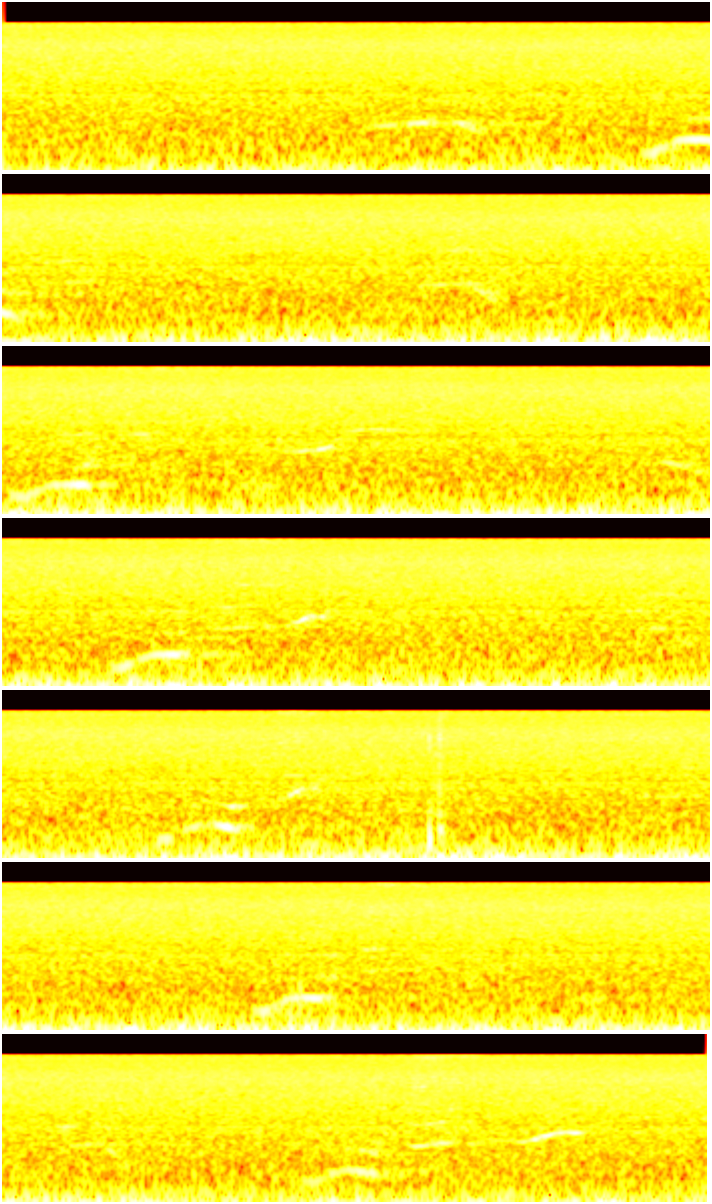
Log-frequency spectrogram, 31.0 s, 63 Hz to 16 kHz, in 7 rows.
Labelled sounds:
29.1	29.4	humpback whale, 0.80 to 0.93 kHz

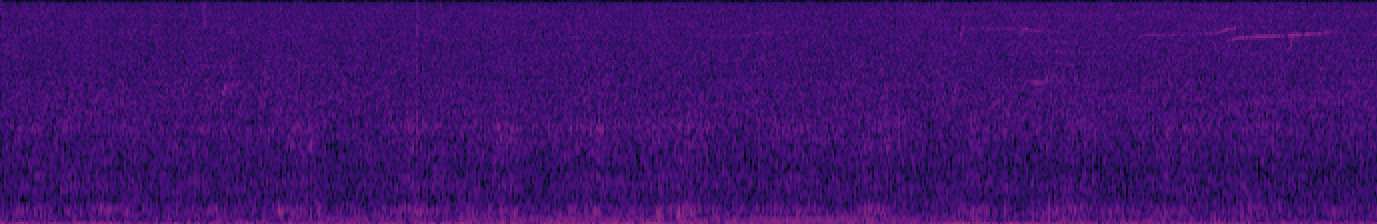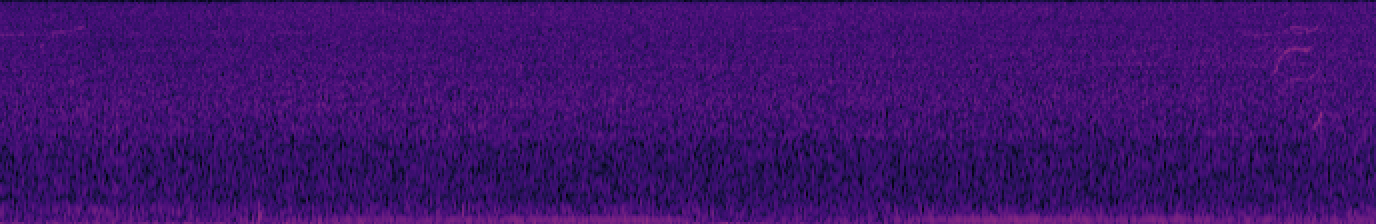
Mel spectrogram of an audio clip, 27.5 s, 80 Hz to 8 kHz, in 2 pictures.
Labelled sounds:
10.2	10.6	killer whale, 2.6 to 3.4 kHz
12.0	13.3	killer whale, 4.1 to 5.7 kHz
26.2	27.0	killer whale, 1.4 to 5.5 kHz

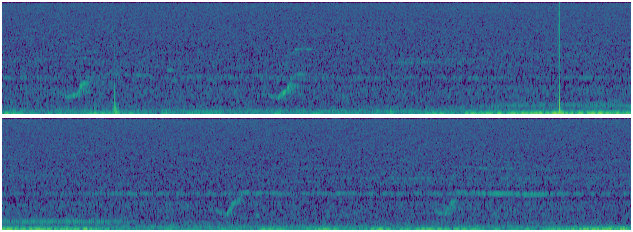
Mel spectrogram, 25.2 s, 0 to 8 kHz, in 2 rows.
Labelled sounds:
5.7	6.2	humpback whale, 0.80 to 2.2 kHz
17.2	17.6	humpback whale, 0.80 to 1.1 kHz
21.7	22.7	humpback whale, 0.93 to 1.1 kHz

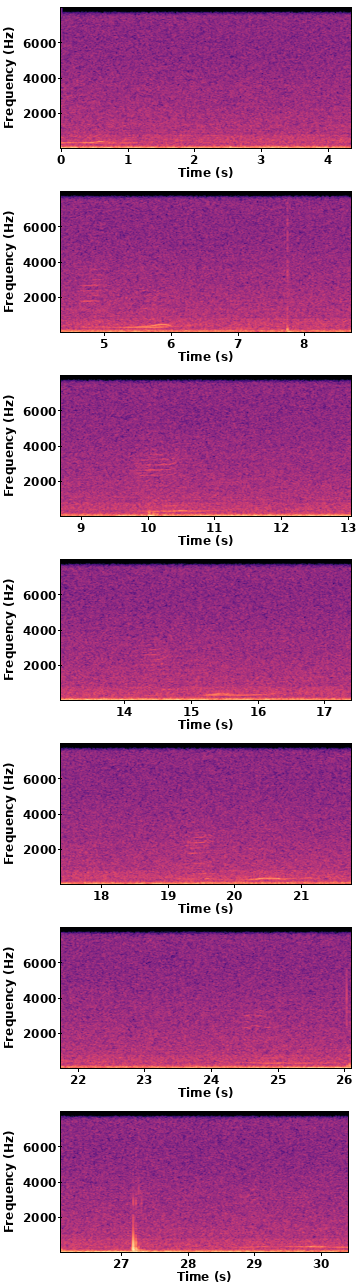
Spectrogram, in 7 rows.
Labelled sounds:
4.7	5.0	humpback whale, 2.6 to 2.7 kHz
10.0	10.3	humpback whale, 2.5 to 2.7 kHz
19.3	19.6	humpback whale, 2.3 to 2.5 kHz
24.5	24.8	humpback whale, 2.2 to 2.5 kHz

